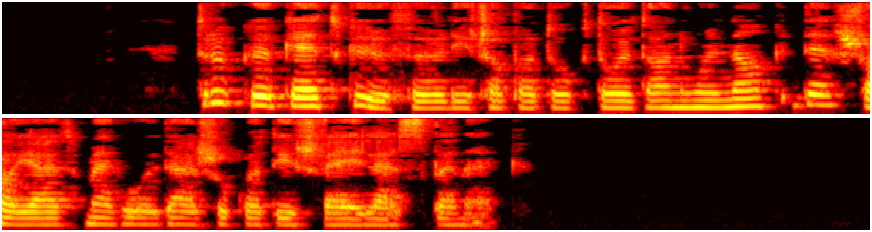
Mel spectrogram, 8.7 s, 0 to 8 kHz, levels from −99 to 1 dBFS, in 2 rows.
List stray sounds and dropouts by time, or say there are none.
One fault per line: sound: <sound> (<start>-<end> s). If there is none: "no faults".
no faults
